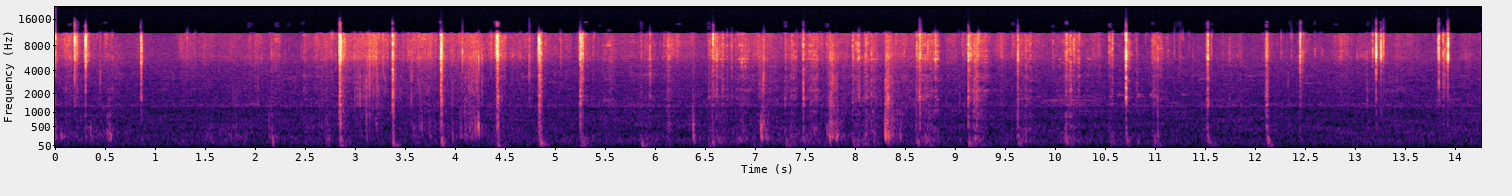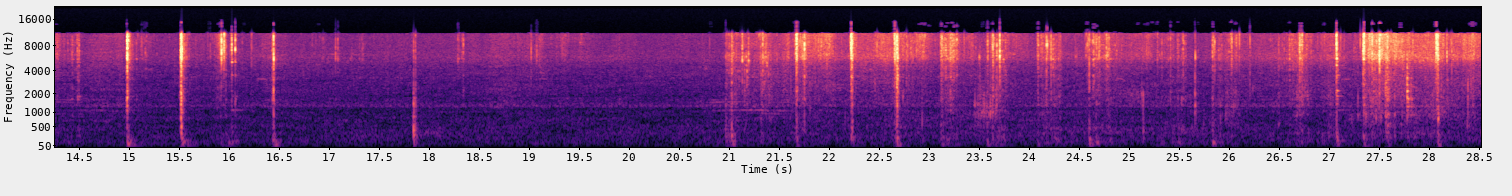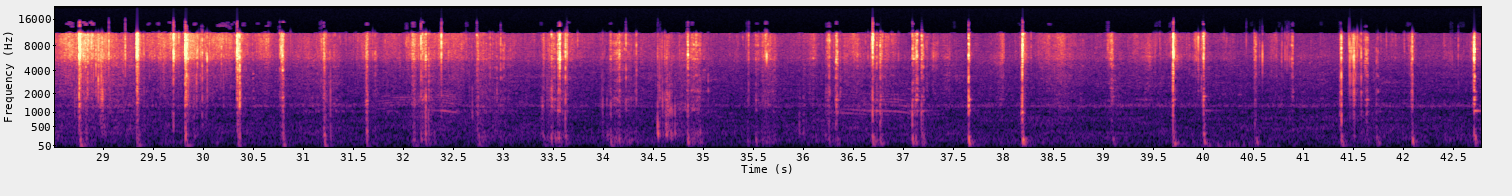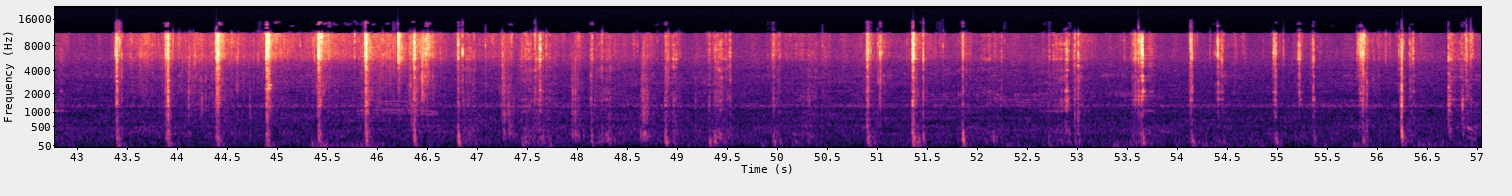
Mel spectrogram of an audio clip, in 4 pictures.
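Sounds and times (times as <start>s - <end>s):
hoe chopping and scraping soil: 2.0s - 16.7s, 21.0s - 57.0s.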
